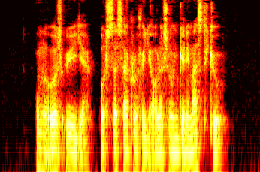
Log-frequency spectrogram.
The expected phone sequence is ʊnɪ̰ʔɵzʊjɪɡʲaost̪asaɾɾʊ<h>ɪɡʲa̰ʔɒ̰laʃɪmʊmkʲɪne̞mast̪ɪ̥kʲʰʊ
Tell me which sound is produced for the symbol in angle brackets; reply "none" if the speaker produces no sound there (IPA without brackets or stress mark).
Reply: f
